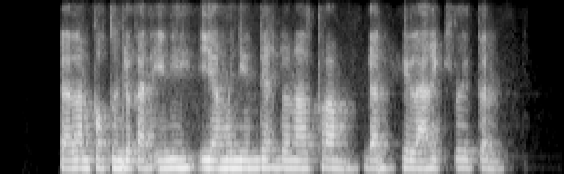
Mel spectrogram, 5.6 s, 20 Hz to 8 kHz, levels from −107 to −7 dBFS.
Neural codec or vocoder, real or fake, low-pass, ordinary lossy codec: none; real; 7.2 kHz; Opus, 16 kbps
